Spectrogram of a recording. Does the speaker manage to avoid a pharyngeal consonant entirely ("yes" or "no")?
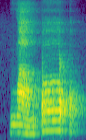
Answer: yes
